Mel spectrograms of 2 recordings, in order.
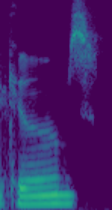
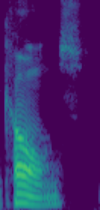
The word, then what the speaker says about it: Combs: Mordred save us Jeffrey Coombs is it Coombs or Combs I say Combs you say Combs I thought you maybe I was saying it wrong but I think it's Jeffrey Combs you think so do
